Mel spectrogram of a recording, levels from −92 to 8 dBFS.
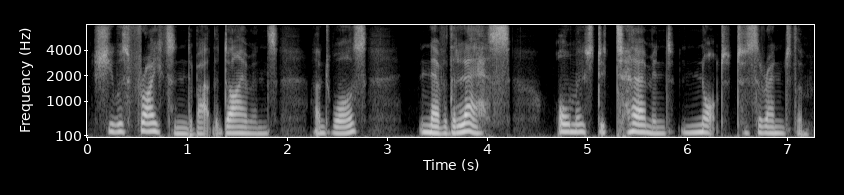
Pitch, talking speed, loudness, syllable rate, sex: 170 Hz, 125 wpm, -19 LUFS, 4.8 syllables/s, female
